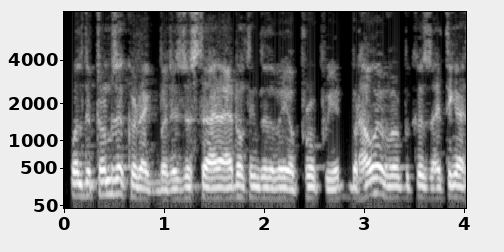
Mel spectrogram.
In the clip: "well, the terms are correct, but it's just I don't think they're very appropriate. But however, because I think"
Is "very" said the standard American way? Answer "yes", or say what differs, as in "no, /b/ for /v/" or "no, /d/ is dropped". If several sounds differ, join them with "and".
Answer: no, /ɹ/ is dropped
